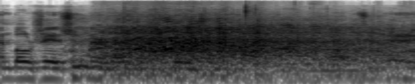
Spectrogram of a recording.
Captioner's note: audience laughing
